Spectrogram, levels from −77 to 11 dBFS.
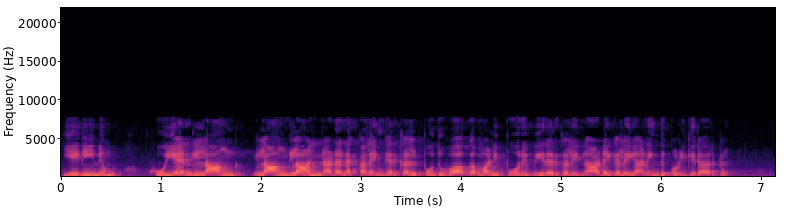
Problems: constant background noise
